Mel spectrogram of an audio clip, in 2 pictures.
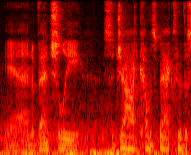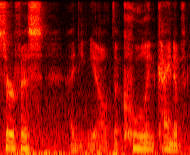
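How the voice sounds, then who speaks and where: A man's voice: on the low side, measured pace, sharp tone, a little hiss or hum. A man narrating a tabletop roleplaying game as game master, improvising informally and addressing the players as "you".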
